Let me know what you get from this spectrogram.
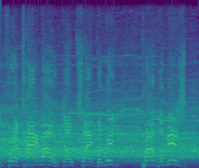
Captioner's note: audience cheers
